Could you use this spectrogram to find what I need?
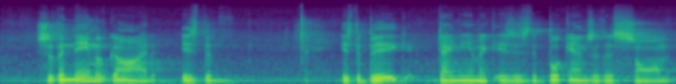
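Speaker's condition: No condition

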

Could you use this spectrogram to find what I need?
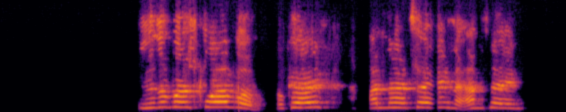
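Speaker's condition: Cerebral palsy; instability causing trips

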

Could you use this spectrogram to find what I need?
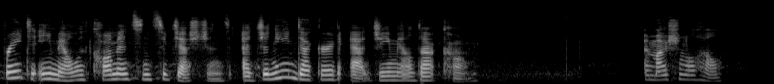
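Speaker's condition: Cleft lip and palate; clear speech

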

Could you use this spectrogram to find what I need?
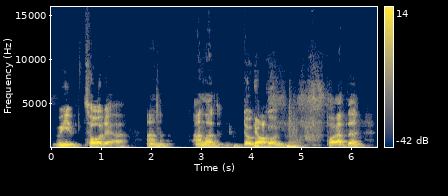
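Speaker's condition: Aphasia; thinks clearly, knows words in head but cannot get them out, fillers, repetitions, word-finding errors, short phrases

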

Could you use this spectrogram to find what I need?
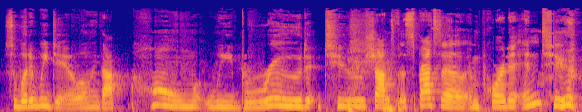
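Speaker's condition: No condition

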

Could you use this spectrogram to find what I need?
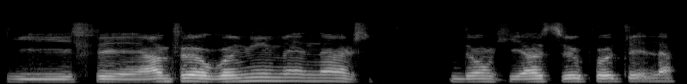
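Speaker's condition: Maladie de Charcot (ALS); amyotrophic lateral sclerosis, degenerative disease, diagnosed in adulthood

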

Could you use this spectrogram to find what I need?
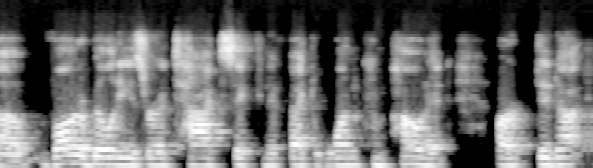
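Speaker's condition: No condition

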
